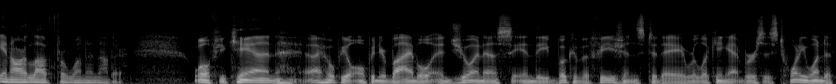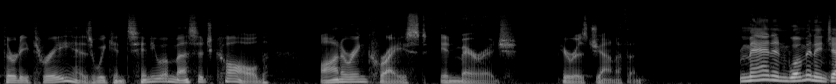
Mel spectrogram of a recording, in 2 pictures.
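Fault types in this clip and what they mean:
No technical faults can be heard in this recording.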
